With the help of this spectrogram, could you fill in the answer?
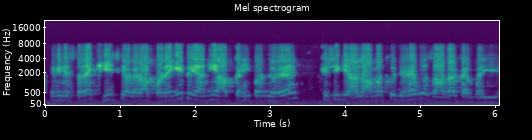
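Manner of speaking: usual speaking voice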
